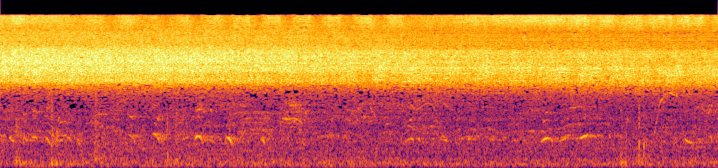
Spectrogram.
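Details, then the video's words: Midsummer cicada chorus over a school playground, recorded on site: an unbroken, intense high-pitched buzzing wash, while faint short lower chirps and sounds flicker underneath at irregular moments. "한 여름 운동장에서 매미가 울고 있다 - 여름의 소리, 학교 종소리, 매미 울음소리"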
